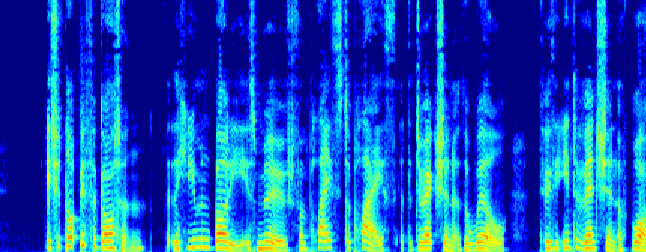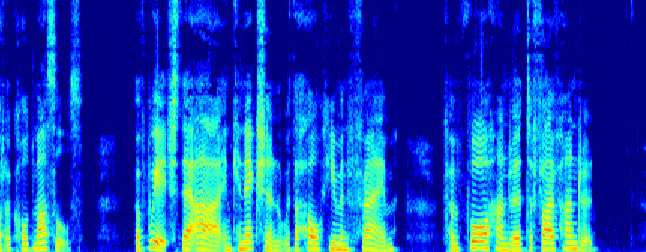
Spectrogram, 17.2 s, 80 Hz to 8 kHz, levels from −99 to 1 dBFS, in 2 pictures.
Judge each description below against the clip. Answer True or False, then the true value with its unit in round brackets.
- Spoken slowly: False (160 wpm)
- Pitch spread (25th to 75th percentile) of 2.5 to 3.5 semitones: True (3.0 semitones)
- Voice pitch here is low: False (200 Hz)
